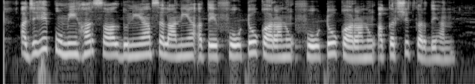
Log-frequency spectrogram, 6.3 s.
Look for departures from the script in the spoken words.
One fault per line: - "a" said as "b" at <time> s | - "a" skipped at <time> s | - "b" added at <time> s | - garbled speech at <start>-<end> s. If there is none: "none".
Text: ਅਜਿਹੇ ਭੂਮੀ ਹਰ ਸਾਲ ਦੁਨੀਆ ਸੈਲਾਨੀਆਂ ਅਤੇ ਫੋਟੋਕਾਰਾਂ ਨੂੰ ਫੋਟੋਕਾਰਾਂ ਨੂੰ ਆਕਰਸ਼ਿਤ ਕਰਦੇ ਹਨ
none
